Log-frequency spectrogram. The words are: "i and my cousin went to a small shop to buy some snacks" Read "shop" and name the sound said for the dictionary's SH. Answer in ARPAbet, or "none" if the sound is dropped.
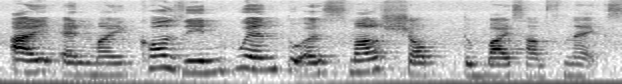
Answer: SH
